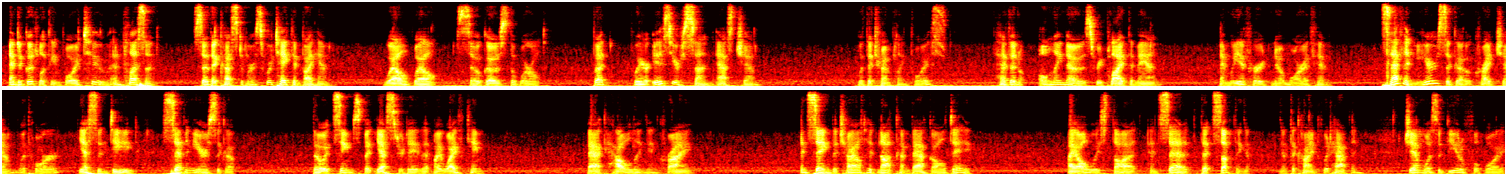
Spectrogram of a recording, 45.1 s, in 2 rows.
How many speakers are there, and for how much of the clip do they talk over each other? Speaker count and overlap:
1, no overlap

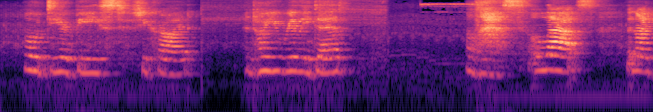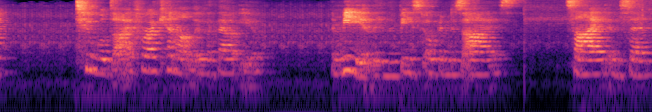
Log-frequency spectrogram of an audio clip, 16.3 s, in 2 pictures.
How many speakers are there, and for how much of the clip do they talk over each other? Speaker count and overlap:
1, no overlap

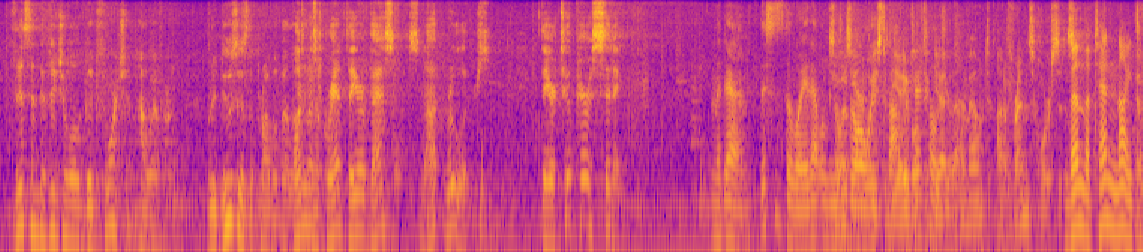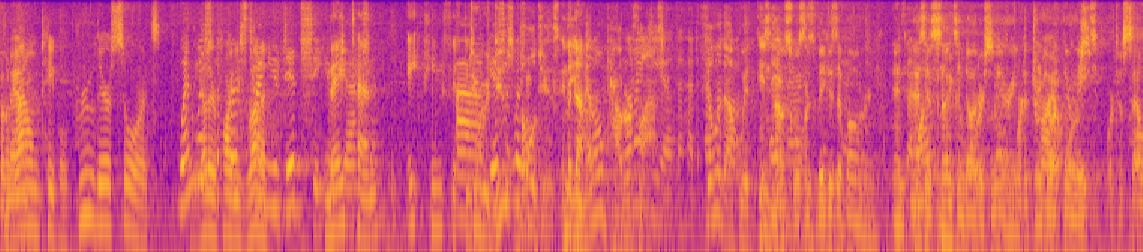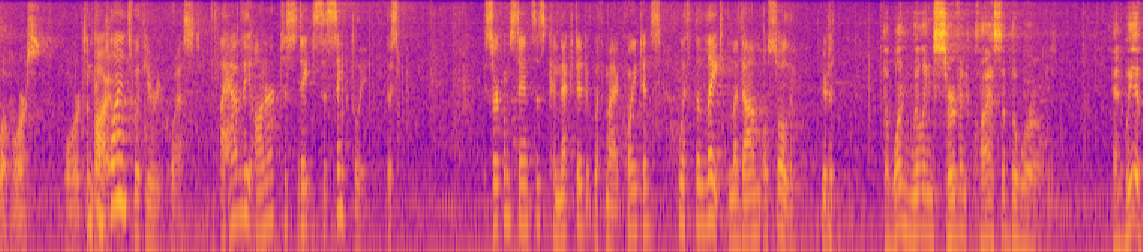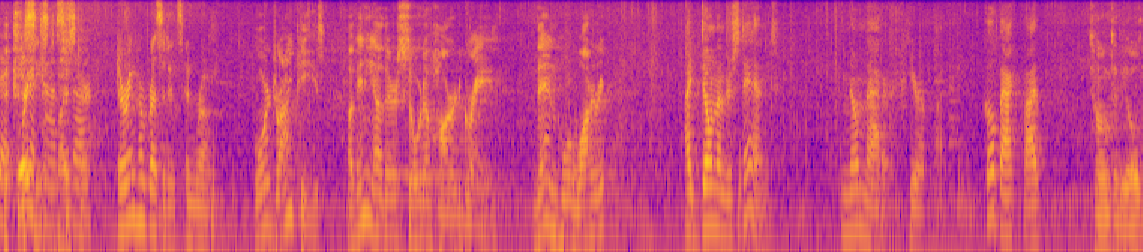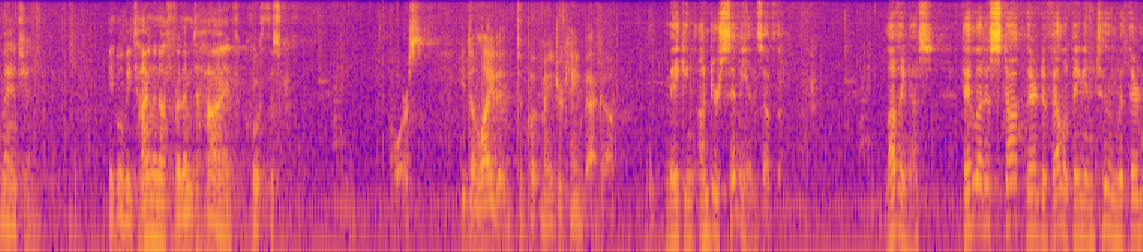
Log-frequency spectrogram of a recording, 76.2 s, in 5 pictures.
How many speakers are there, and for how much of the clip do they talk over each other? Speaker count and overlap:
10, about 23%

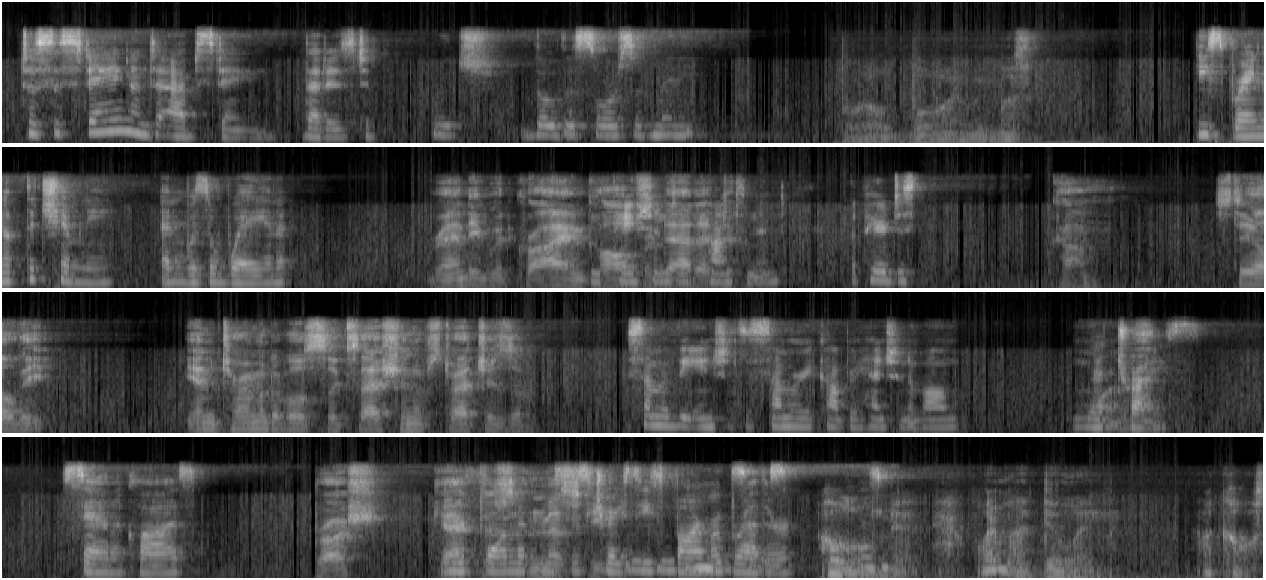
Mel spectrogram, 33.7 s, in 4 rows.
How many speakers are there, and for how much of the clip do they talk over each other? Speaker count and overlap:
5, about 13%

